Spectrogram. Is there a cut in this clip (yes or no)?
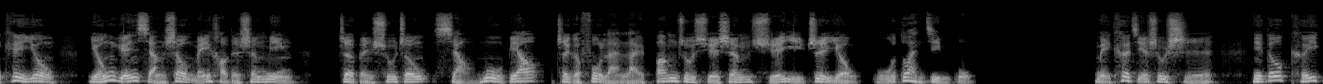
yes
